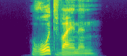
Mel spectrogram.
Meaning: dative plural of Rotwein
- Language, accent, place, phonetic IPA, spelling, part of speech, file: German, Germany, Berlin, [ˈʁoːtˌvaɪ̯nən], Rotweinen, noun, De-Rotweinen.ogg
